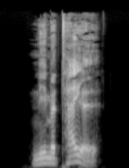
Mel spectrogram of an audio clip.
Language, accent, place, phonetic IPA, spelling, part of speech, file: German, Germany, Berlin, [ˌneːmə ˈtaɪ̯l], nehme teil, verb, De-nehme teil.ogg
- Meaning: inflection of teilnehmen: 1. first-person singular present 2. first/third-person singular subjunctive I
